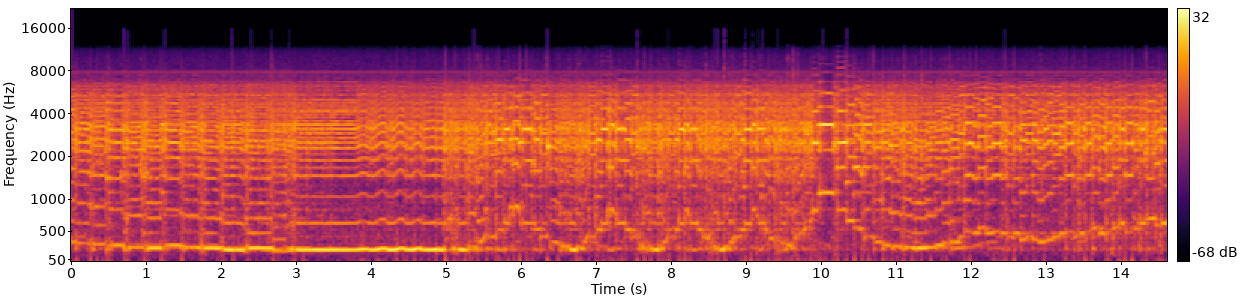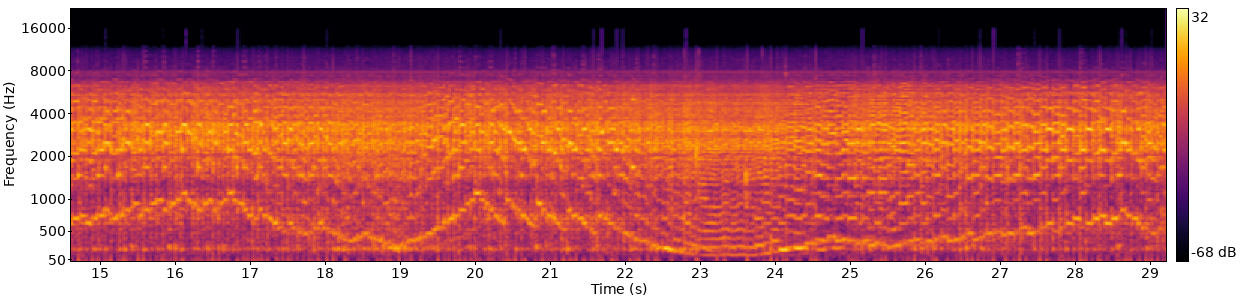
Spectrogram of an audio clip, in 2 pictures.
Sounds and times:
Electric guitar: 0:00.0 - 0:29.2.

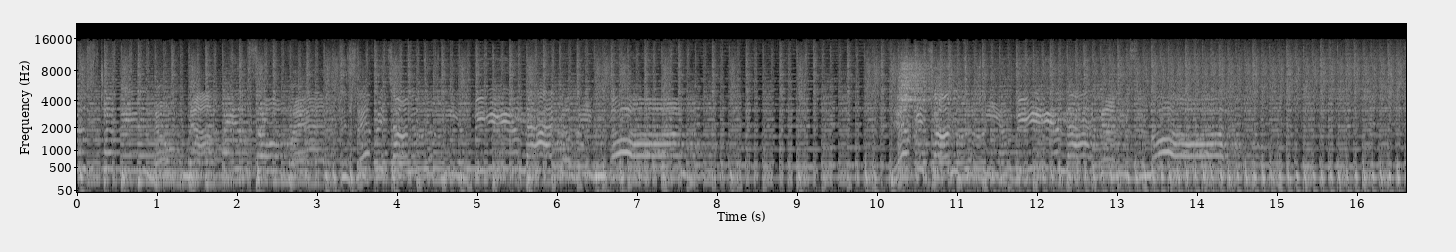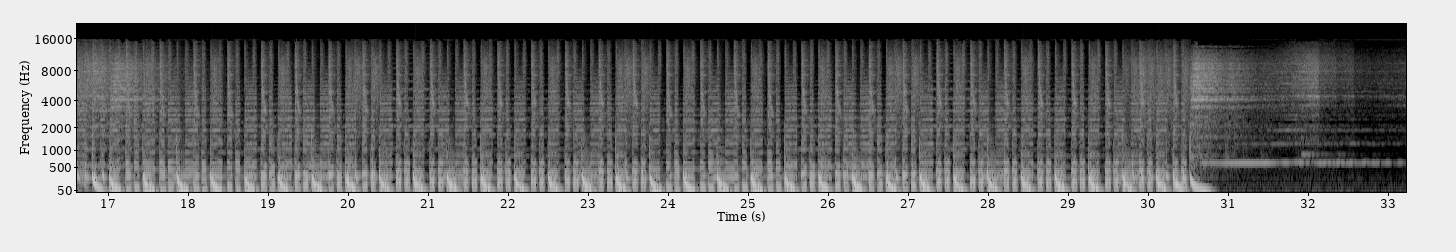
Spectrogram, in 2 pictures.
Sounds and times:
Trance music: 0:00.0 - 0:33.2.

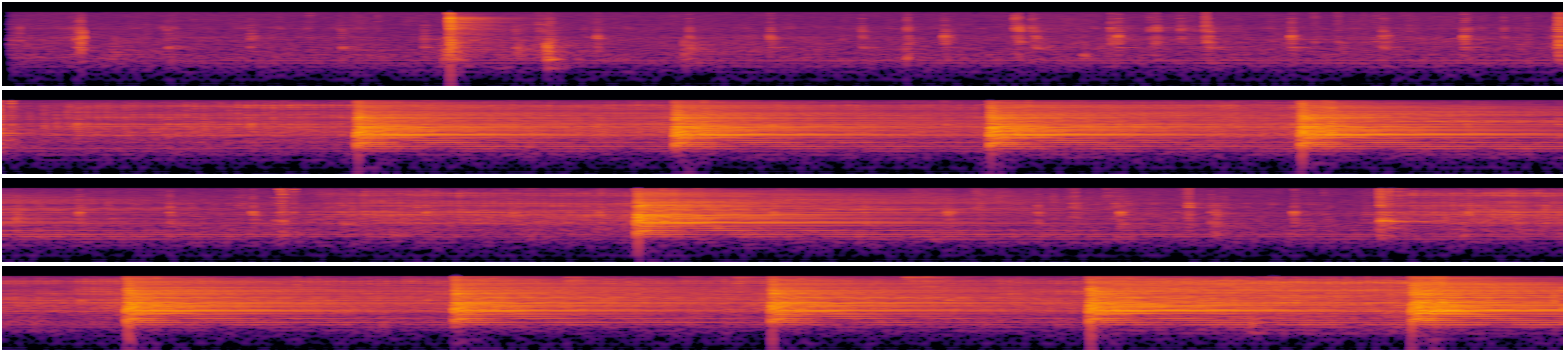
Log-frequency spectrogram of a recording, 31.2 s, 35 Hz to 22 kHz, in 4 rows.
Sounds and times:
Tick-tock: 0:03.8 - 0:11.4, 0:15.6 - 0:19.0, 0:19.8 - 0:24.2.

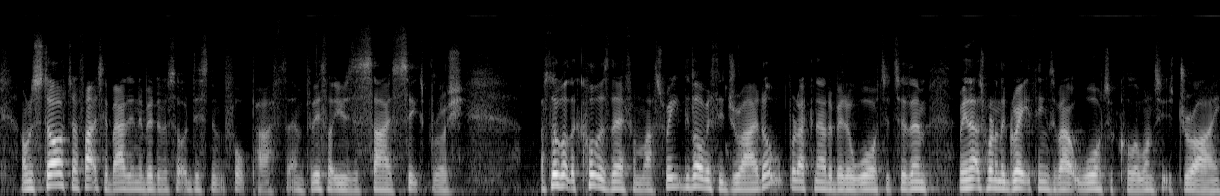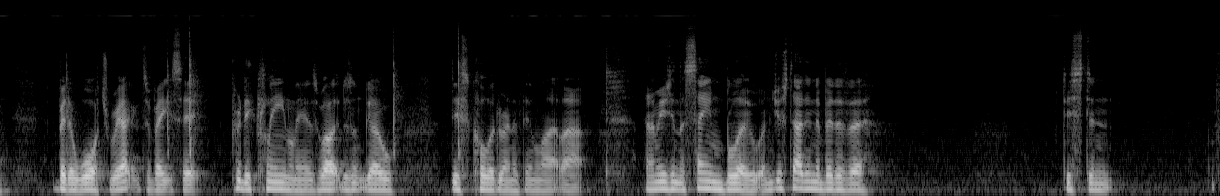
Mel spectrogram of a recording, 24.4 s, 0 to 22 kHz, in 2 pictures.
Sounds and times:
Speech: 0:00.2 - 0:04.7, 0:05.4 - 0:21.0, 0:22.8 - 0:23.4.

